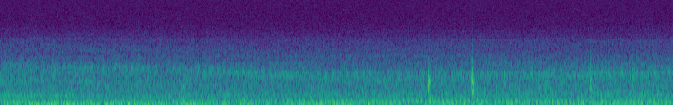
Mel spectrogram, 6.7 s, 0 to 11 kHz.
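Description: Yamaha YBR 125G's single-cylinder engine running steadily under a low rumble of wind and road noise as the motorcycle is ridden onto a bridge, with a couple of light clicks about four seconds in.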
